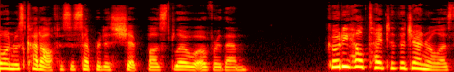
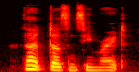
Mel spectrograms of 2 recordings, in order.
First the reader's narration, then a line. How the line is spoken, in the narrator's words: Cody muttered, frowning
